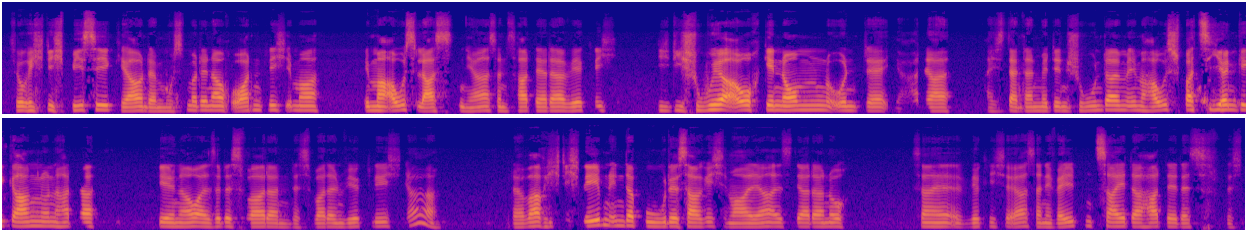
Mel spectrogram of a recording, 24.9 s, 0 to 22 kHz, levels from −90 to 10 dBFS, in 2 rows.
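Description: At 1.62–1.79 s, 11.95–12.12 s and 12.36–12.53 s, a brief echo leak returns the speech 379 ms late, faint and well below the direct sound. This is likely residue passed by a far-end echo canceller. Spectrograms show weaker, time-shifted copies of the harmonic bands.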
